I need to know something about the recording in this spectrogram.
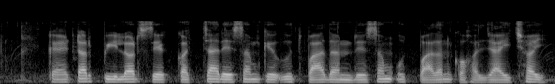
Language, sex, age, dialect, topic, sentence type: Magahi, female, 25-30, Western, agriculture, statement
